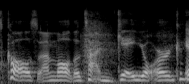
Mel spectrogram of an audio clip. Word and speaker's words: Georg: It's spelled like George, but it's pronounced Georg, I guess.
